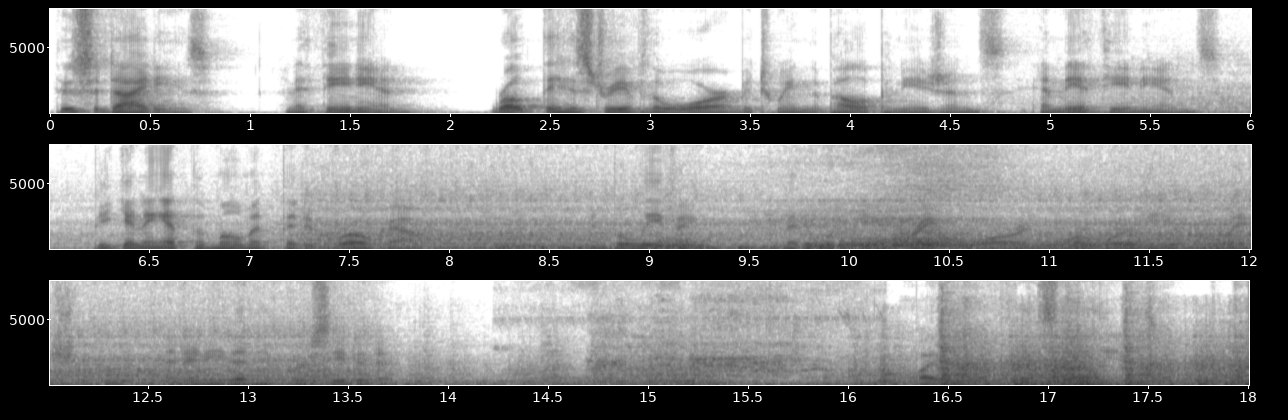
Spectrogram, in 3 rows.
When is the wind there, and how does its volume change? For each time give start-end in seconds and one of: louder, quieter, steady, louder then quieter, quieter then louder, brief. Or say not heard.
8.2-17.9 quieter then louder.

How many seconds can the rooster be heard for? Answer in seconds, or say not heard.
2 s.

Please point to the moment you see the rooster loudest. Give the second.
15 s.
